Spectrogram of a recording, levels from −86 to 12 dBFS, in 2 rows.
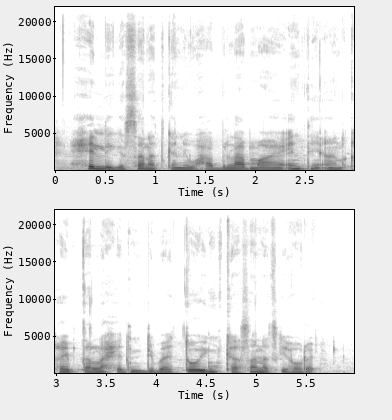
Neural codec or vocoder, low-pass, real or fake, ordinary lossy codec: none; none; real; none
